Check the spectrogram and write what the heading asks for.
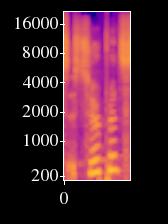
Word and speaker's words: Serpent: Kruip je even achter Heb je ook dat uh, Serpent, zeg ik dat goed? – Ja.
